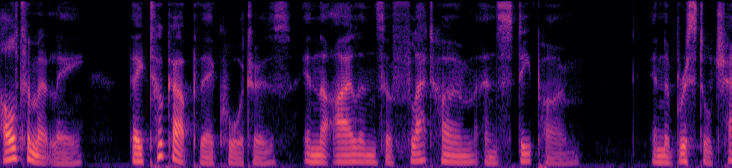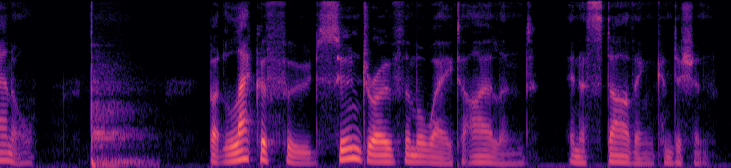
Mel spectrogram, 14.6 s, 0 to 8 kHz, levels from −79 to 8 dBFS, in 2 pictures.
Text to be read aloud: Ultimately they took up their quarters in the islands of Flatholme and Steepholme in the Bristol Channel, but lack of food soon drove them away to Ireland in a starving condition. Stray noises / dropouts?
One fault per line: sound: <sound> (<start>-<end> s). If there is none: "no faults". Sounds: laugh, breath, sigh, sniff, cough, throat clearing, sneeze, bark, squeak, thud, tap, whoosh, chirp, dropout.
sound: thud (8.2-8.9 s)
